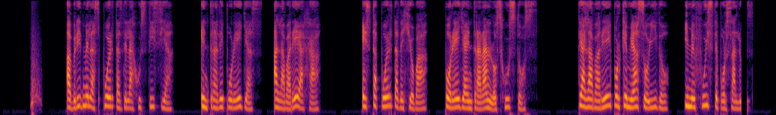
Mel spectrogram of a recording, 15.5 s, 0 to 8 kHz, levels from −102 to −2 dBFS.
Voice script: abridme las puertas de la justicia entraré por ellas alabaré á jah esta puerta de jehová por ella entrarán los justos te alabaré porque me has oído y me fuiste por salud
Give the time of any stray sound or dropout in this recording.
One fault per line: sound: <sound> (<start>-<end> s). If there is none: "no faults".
sound: whoosh (0.6-0.8 s)
sound: dropout (14.8-14.9 s)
